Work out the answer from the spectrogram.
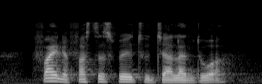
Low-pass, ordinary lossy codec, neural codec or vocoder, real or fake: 7.2 kHz; none; none; real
